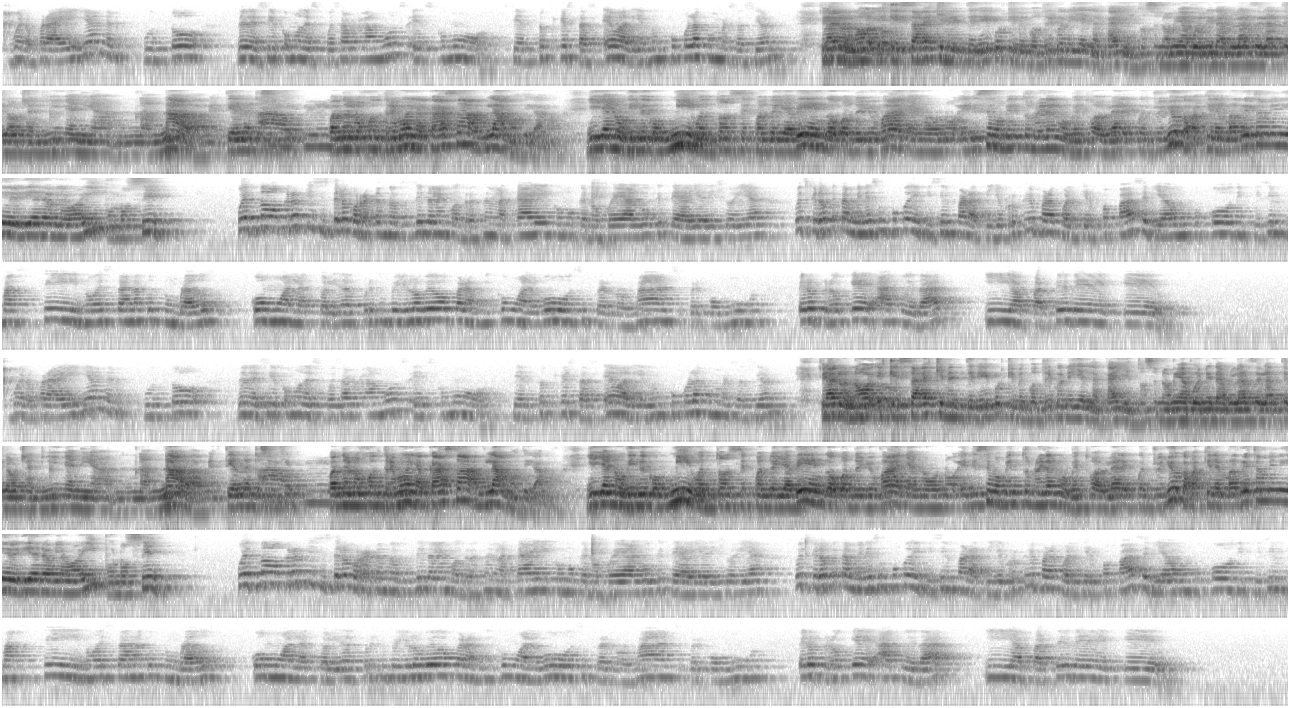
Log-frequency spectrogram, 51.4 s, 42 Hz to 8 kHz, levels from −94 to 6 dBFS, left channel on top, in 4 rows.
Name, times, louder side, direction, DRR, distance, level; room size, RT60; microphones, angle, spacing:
voice 1, 0.1-2.0 2.3-4.8 5.1-7.7 8.2-8.9 15.4-16.2 28.1-33.3 33.6-40.7 41.1-46.2 46.5-48.0 48.4-50.3, left 2 dB, 60° left, 1 dB, 3.1 m, -37 dB
voice 2, 8.2-15.8 16.1-27.3, right 2 dB, 70° right, -1 dB, 2.4 m, -25 dB
10.0 x 6.3 x 6.6 m, 0.70 s
head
